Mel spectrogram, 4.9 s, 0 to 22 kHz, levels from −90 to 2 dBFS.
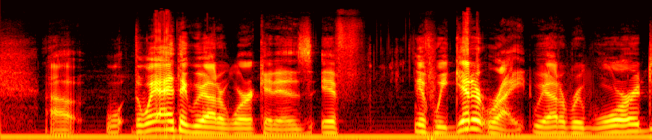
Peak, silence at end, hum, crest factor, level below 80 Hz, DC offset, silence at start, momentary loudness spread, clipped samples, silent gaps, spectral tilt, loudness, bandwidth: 0 dBFS; 0 s; none; 20 dB; -34 dBFS; under 0.1%; 0 s; 19 LU; under 0.1%; none; -3.5 dB/octave; -18 LUFS; 17.5 kHz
